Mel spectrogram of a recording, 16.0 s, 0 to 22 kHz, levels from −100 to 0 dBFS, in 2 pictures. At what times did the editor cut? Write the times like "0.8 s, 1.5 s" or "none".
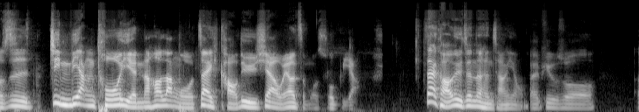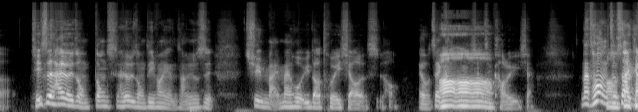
4.8 s, 6.6 s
